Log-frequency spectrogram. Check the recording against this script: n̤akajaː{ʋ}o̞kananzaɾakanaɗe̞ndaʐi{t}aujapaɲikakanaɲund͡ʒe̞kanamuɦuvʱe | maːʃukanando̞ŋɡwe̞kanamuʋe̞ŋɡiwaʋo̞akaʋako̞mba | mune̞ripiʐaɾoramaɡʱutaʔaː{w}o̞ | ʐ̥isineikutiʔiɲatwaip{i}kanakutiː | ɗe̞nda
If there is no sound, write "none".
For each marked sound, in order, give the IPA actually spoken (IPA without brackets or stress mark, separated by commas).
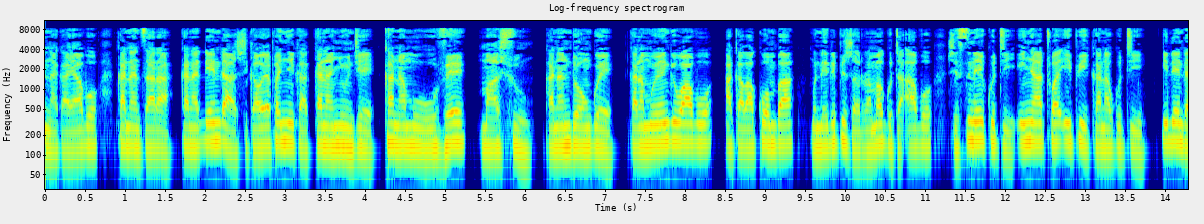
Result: ʋ, k, ʋ, i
